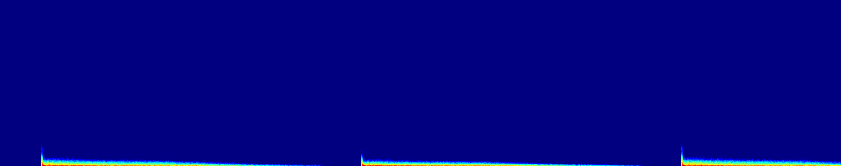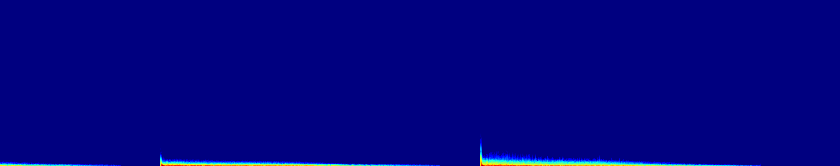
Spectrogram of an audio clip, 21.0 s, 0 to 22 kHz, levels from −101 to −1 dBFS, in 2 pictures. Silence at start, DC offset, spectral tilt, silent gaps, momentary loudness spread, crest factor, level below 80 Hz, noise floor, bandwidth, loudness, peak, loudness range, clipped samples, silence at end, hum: 0.5 s; under 0.1%; -17 dB/octave; none; 20 LU; 22 dB; -28 dBFS; under -90 dBFS; 1.2 kHz; -25 LUFS; -4 dBFS; 10 LU; under 0.1%; 2.3 s; none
